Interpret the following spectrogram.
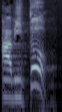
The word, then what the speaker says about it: habitó: hace al monje pero si le cambio la tilde o el acento sí en este caso la tilde y se la pongo la última sílaba habitó Qué significa es es otra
